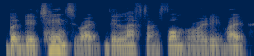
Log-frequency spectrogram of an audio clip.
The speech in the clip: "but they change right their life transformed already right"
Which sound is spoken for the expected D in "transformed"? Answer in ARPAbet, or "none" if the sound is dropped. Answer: none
